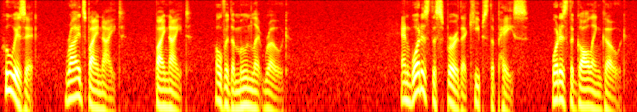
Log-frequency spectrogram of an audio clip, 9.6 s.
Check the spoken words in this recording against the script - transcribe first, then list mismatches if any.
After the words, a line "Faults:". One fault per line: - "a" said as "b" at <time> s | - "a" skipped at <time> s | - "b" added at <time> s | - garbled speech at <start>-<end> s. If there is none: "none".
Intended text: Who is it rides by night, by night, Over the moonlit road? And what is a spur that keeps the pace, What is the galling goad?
Who is it rides by night, by night, Over the moonlit road? And what is the spur that keeps the pace, What is the galling goad?
Faults:
- "a" said as "the" at 6.4 s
